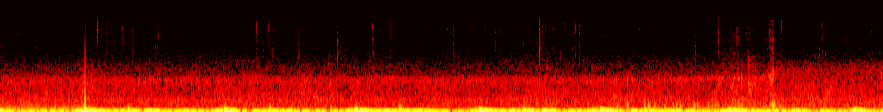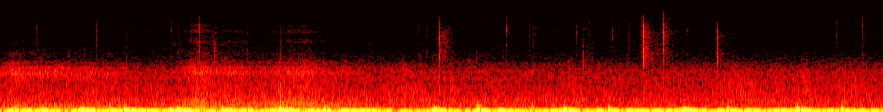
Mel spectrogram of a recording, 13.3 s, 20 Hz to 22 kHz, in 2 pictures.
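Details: ASMR sleep aid in a girlfriend cuddling roleplay: steady, regular low heartbeat thumps at about 60 a minute under soft humming and a steady hum, with faint gentle breathing; normal rhythm.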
